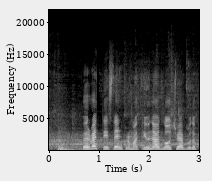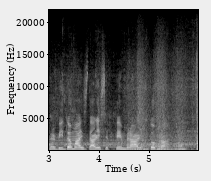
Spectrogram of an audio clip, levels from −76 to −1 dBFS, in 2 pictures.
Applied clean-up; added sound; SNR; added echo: none; Water tap, faucet; 6 dB; none.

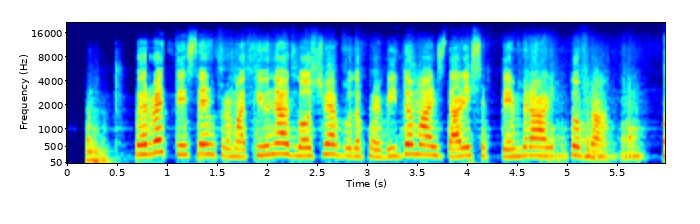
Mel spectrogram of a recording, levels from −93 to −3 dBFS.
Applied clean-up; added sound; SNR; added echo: neural mask model RNNoise.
